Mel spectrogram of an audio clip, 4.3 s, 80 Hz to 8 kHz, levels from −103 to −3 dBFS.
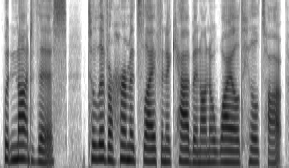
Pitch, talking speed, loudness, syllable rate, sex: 210 Hz, 205 wpm, -17 LUFS, 4.6 syllables/s, female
